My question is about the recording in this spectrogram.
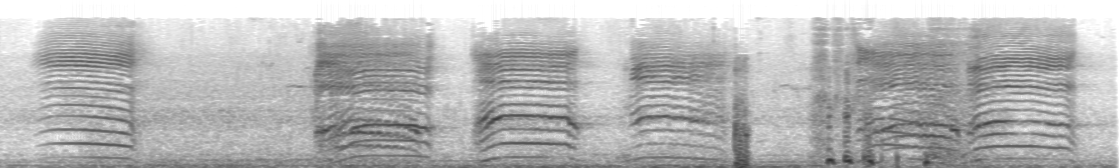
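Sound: goats bleating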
